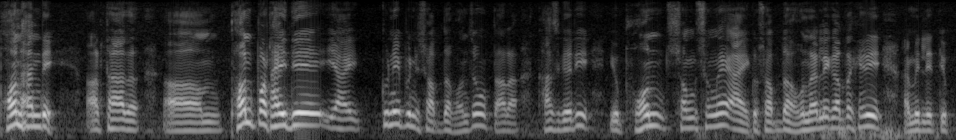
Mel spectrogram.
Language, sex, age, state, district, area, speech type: Nepali, male, 45-60, West Bengal, Darjeeling, rural, spontaneous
